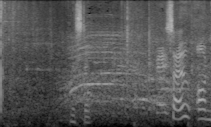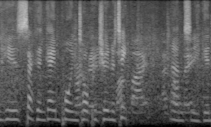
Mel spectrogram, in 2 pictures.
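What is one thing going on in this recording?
A crowd in a large hall claps and cheers.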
